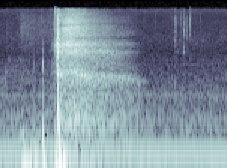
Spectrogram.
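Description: A man sighing into a close microphone: one long, breathy exhale that starts suddenly about half a second in and fades out over about a second.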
